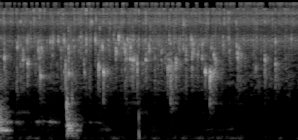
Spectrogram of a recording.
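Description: Masoor dal fritters with Malabar spinach frying in a little oil give a steady close sizzle, broken by a couple of brief scraping clicks as they are nudged in the pan.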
